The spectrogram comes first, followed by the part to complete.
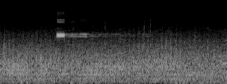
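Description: One short, sharp referee's whistle blast about half a second in, over a steady wash of open-air noise.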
